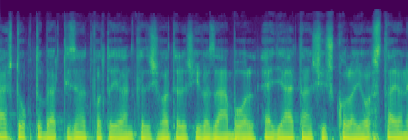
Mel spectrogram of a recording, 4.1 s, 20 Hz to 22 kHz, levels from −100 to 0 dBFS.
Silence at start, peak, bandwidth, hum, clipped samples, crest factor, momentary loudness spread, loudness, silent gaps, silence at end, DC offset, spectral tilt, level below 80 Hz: 0 s; -2 dBFS; 11 kHz; none; under 0.1%; 12 dB; 2 LU; -15 LUFS; none; 0 s; under 0.1%; -7 dB/octave; -34 dBFS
